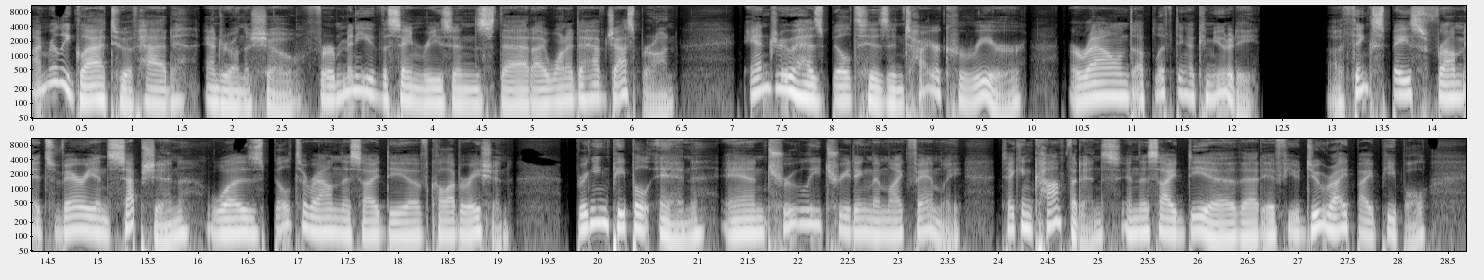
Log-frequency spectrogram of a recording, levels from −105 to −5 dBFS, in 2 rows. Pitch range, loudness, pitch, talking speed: 100-135 Hz, -21 LUFS, 115 Hz, 140 wpm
